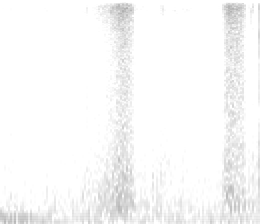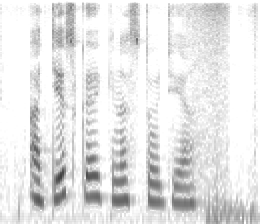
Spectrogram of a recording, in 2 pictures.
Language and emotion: Russian, neutral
